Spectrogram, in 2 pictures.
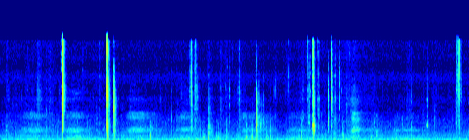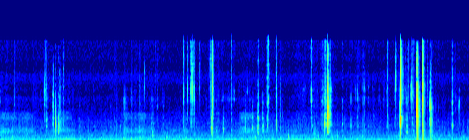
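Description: Irregular small clicks and ticks of plastic and metal as a hot-glued inline blade-fuse holder is pried open with pliers, with a few sharper snaps and a cluster of them near the end.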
